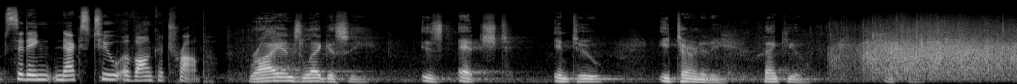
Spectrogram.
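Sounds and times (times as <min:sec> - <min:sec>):
speech: 0:00.0 - 0:08.2
long applause in Congress: 0:08.2 - 0:10.1.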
